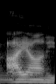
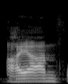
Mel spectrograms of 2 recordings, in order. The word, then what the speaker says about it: Ion: They pronounce it as Ion, even though it's spelled very strangely in the localization. – It's okay. I'll remember. Ion, like Ion Storm.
